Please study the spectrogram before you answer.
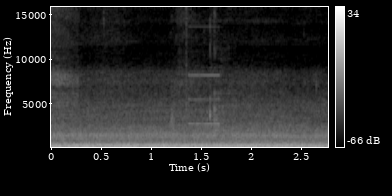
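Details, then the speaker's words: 2024 Midea 12,000 BTU inverter window air conditioner (MAW12V1YWT-S), indoor fan switched to high speed: even, steady airflow rush weighted toward the low end, no rattles, ticks or squeal; quiet enough to talk over, normal operation. "here's high speed and as you can hear even on its highest indoor fan speed it is I can talk normally over"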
